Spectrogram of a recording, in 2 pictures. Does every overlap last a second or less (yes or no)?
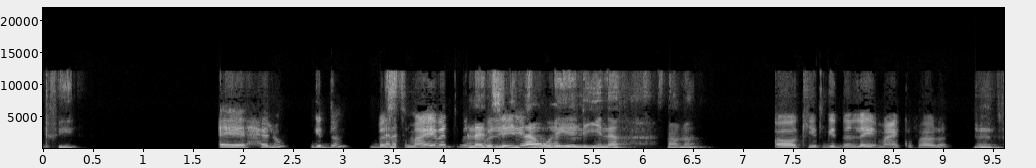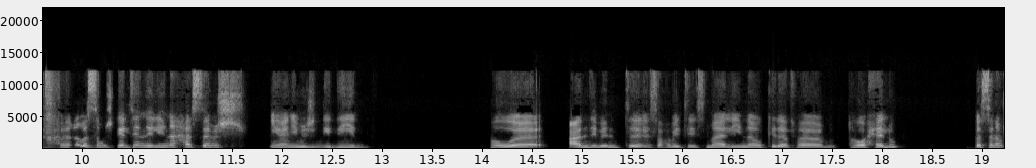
no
